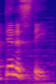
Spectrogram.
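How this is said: The word is said with a British pronunciation. "I'm Canadian, meaning that we use British English, so it's uh"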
